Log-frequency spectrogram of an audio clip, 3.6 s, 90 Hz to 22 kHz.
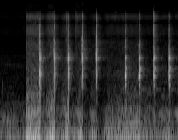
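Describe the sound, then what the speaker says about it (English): A series of sharp metallic hammer blows on a part of a 13B rotary engine, about ten strikes at an uneven pace, ringing close and loud with no talk. "John, hit it with a hammer."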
